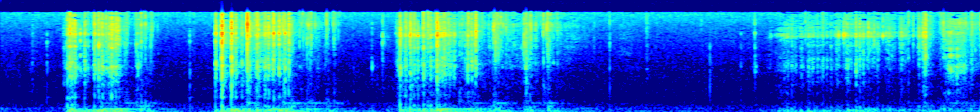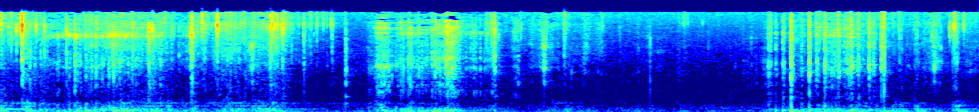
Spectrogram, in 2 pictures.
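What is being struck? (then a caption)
Bar of soap scraped with a metal blade. A metal blade scrapes a palm-sized, solid green speckled bar of soap held in the hand, shaving off curled flakes. Short bursts of dry, crackly scraping alternate with quiet pauses, and a longer stretch of steady shaving sits in the middle. The sound is bright and papery with a soft low rumble underneath.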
